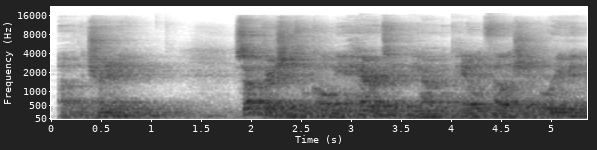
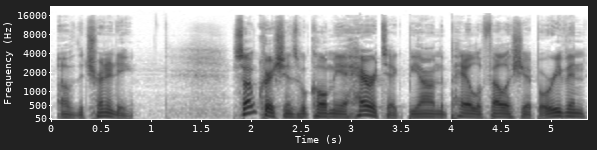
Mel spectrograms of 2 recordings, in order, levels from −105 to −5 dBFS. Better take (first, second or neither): second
